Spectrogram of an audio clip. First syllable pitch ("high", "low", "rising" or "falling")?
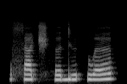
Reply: rising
